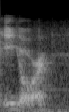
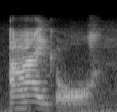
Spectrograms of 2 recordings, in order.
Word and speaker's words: Igor: eigor he he became like eigor actually it's pronounced iore and like Barnabas tried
